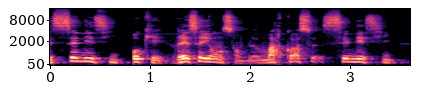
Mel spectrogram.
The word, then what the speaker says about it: Senesi: En plus, c'est même pas sensei. C'est Senesi.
